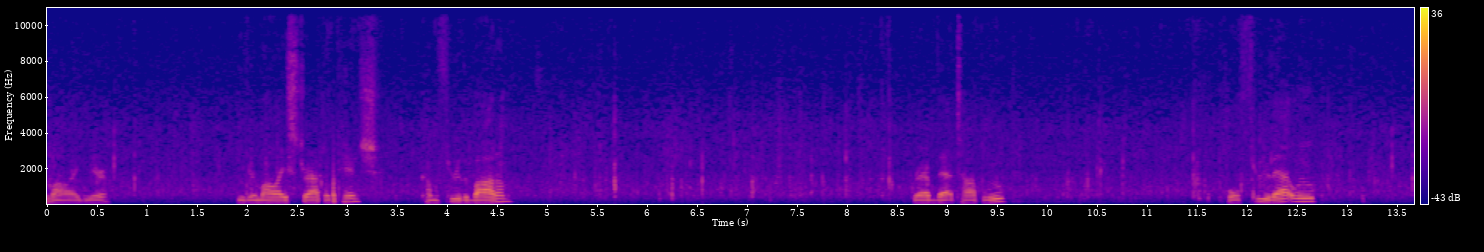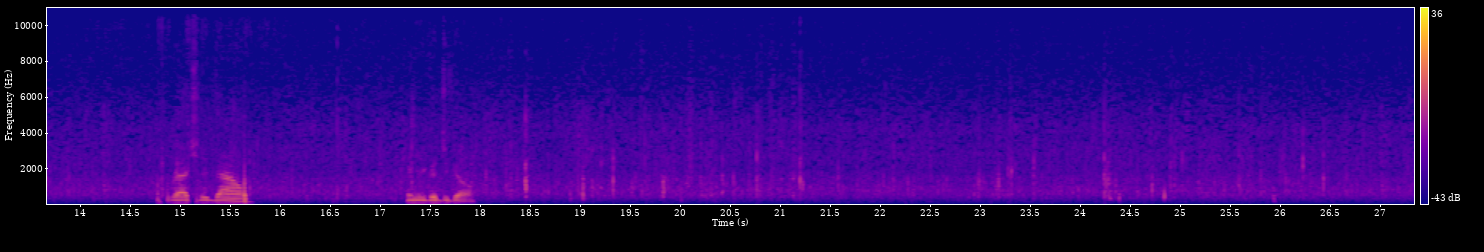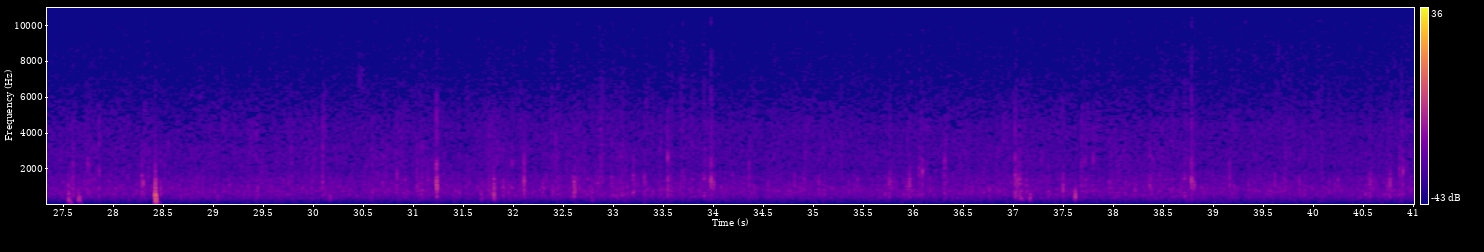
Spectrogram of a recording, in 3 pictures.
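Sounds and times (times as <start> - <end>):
rain pattering: 0.0 - 41.0.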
